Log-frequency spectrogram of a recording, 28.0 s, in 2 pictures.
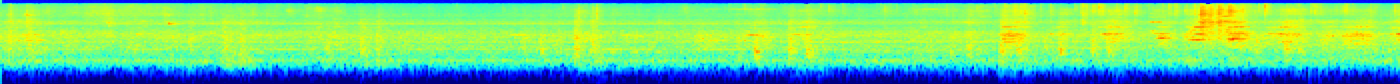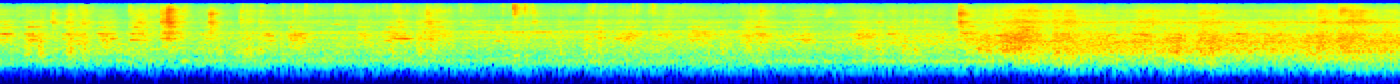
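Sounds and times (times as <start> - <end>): train motor hum: 0.0 - 28.0
clickety-clack of wheels: 1.0 - 2.6, 5.4 - 6.1, 7.4 - 8.4, 9.4 - 28.0.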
